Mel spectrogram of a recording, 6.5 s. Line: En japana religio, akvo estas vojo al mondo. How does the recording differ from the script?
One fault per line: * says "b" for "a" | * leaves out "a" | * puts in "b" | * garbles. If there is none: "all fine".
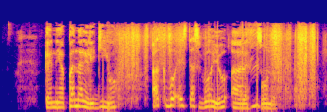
all fine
